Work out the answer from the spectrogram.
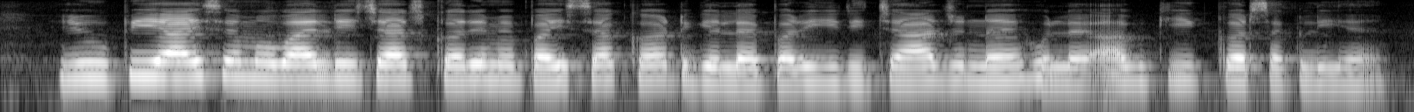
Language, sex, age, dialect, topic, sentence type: Magahi, female, 25-30, Southern, banking, question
